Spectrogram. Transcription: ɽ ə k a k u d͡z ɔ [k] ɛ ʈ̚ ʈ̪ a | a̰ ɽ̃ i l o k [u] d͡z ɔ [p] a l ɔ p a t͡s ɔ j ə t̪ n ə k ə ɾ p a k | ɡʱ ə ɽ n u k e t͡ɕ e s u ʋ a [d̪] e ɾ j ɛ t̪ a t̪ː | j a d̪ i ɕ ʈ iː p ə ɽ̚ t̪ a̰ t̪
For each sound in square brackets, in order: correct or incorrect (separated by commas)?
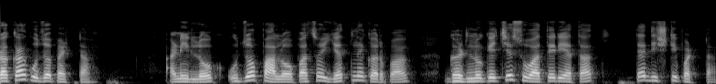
incorrect, correct, correct, incorrect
